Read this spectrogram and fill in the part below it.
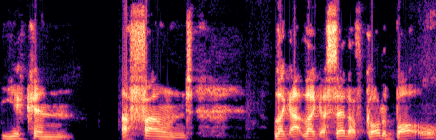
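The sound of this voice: Speaking with a Geordie accent, a man uses a fairly high pitch and fairly even intonation. His pace is fairly slow and his loudness stays very even.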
